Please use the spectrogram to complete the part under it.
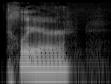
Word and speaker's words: Xlear: X-L-E-A-R, you always put the X. It's not spelled with the C, it's an X, Clear.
